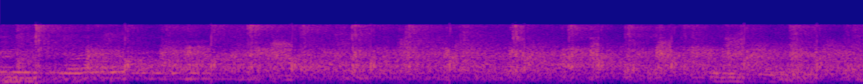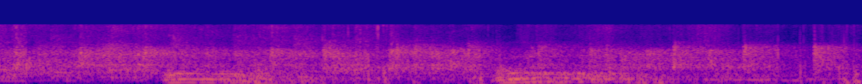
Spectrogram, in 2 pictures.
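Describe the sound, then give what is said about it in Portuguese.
An audience at an evening church service applauds the Lord steadily for several seconds, a dense, loud wash of many hands clapping, with a few voices calling out over it near the end. “Então, vai é essa oportunidade e você aplaude o Senhor nessa noite.”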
